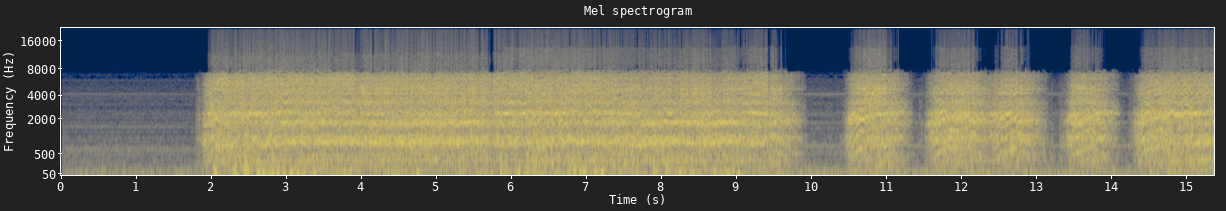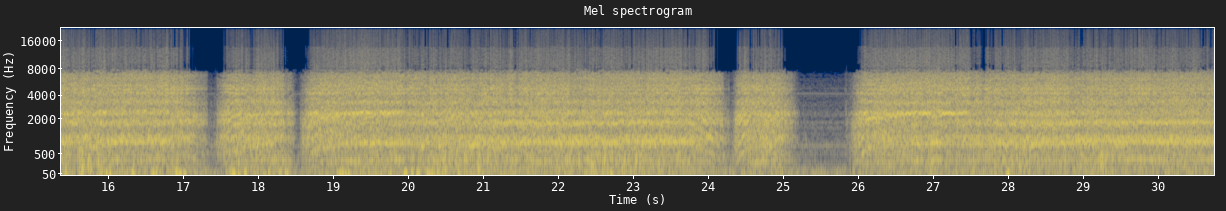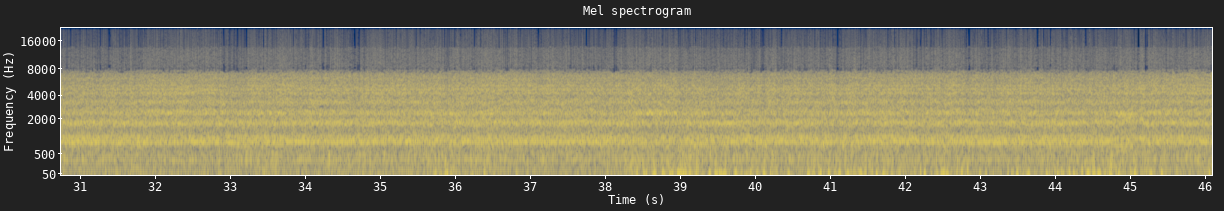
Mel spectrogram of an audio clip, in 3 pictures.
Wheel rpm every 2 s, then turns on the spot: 10, 190, 220, 210, 180, 70, 80, 150, 150, 150, 210, 220, 70, 170, 220, 230, 230, 230, 230, 230, 230, 240, 230.
none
